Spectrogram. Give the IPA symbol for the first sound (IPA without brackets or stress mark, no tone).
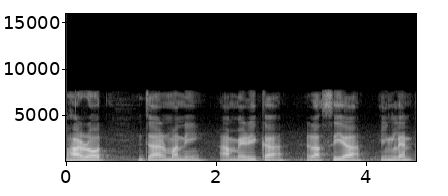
bʱ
